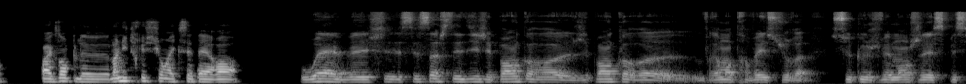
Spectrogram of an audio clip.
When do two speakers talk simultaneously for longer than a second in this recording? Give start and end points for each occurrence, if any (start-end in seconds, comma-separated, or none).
none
